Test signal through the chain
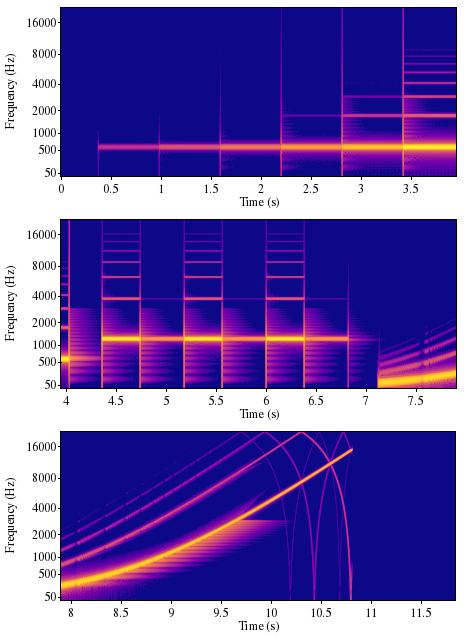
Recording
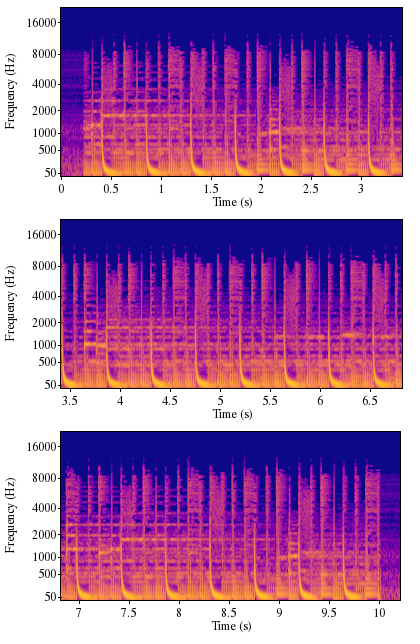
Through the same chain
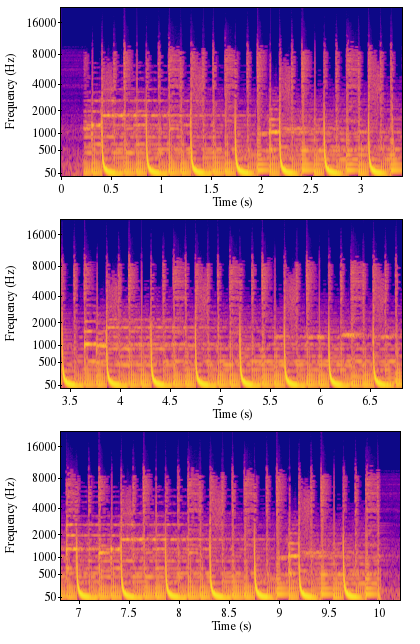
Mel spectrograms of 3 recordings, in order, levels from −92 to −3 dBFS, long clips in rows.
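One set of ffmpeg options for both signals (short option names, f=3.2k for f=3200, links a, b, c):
-filter_complex "[0:a]bandreject=f=151.5:t=h:w=4,bandreject=f=303:t=h:w=4,bandreject=f=454.5:t=h:w=4,bandreject=f=606:t=h:w=4,bandreject=f=757.5:t=h:w=4,bandreject=f=909:t=h:w=4,bandreject=f=1.0605k:t=h:w=4,bandreject=f=1.212k:t=h:w=4,bandreject=f=1.3635k:t=h:w=4,bandreject=f=1.515k:t=h:w=4,bandreject=f=1.6665k:t=h:w=4,bandreject=f=1.818k:t=h:w=4,bandreject=f=1.9695k:t=h:w=4,bandreject=f=2.121k:t=h:w=4,bandreject=f=2.2725k:t=h:w=4,bandreject=f=2.424k:t=h:w=4,bandreject=f=2.5755k:t=h:w=4,bandreject=f=2.727k:t=h:w=4,bandreject=f=2.8785k:t=h:w=4,asplit=2[a][b];[b]asoftclip=type=tanh:threshold=-23.5dB,volume=-11.5dB[c];[a][c]amix=inputs=2:normalize=0,volume=7dB"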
